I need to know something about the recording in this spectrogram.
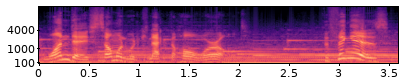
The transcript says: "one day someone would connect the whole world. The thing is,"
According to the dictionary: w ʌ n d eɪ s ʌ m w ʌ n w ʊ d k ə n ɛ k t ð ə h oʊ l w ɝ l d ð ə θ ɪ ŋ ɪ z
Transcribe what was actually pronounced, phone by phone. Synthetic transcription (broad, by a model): w ʌ n d eɪ s ʌ m w ʌ n w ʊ d k ə n ɛ k t ð ə h oʊ l w ɝ l d ð ə θ ɪ ŋ ɪ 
